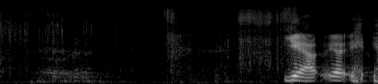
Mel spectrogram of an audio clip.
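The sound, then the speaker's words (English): A plastic bag of smoked salmon crinkles and rustles in short, uneven bursts as it is pulled open, with a brief pause midway; voices come in over the end. “So open those up.”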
